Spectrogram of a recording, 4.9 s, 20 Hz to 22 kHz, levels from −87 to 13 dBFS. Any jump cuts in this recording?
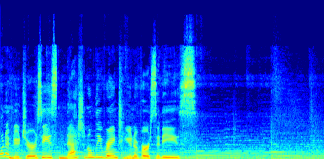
yes; 1 cut; at 2.7 s

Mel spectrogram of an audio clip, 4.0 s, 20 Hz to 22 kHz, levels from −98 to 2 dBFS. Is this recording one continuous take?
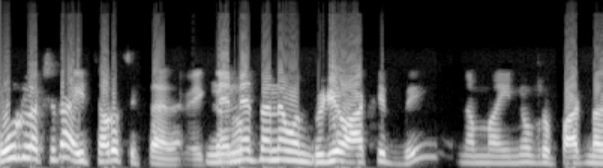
no; 1 cut; at 1.3 s

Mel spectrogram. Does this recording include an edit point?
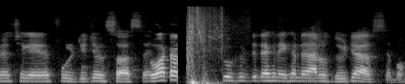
yes; 1 cut; at 1.9 s

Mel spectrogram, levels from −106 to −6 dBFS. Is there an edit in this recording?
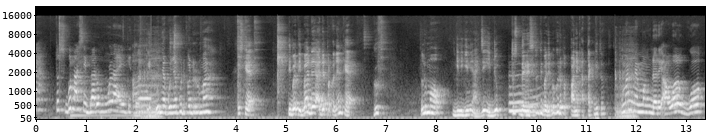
yes; 2 cuts; at 2.3 s, 11.6 s

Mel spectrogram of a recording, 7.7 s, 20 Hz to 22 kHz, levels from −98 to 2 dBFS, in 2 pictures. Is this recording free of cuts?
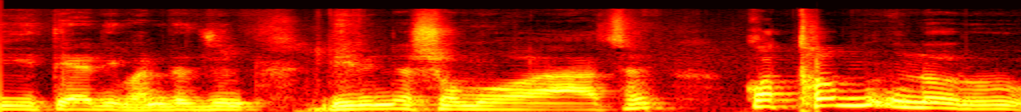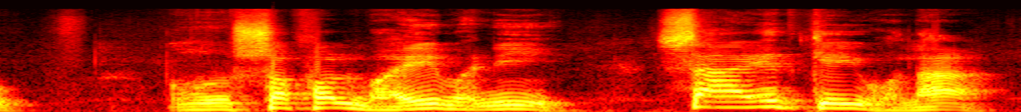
yes; 0 cuts

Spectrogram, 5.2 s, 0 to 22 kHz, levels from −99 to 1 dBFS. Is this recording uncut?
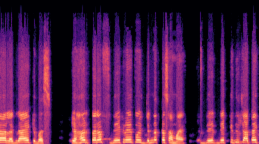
no; 1 cut; at 4.1 s

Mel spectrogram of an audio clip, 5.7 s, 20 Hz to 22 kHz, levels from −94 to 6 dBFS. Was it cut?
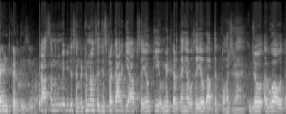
yes; 2 cuts; at 0.8 s, 4.8 s

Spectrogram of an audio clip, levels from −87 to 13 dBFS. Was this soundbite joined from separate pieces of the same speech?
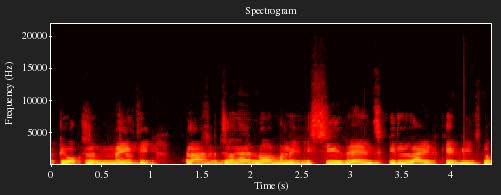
yes; 1 cut; at 1.1 s

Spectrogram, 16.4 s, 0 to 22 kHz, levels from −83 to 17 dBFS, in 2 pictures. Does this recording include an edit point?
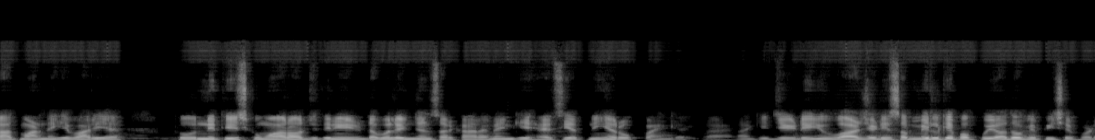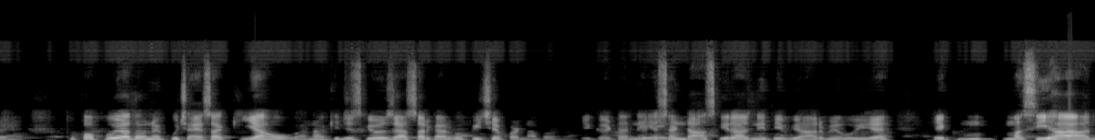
yes; 2 cuts; at 5.4 s, 12.8 s

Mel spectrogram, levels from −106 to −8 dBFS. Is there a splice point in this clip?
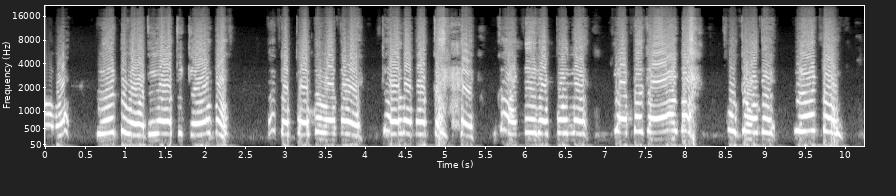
no; 0 cuts

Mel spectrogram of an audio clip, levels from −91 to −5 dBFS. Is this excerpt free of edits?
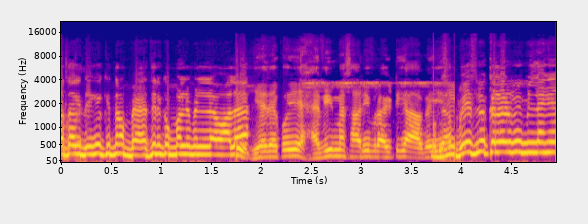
no; 2 cuts; at 1.9 s, 3.9 s

